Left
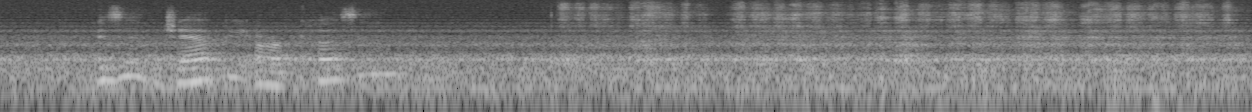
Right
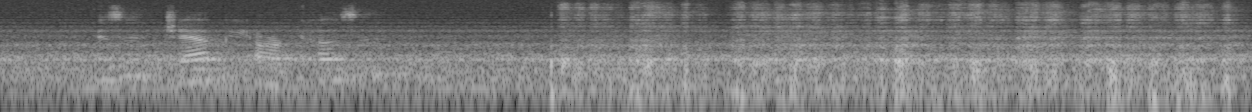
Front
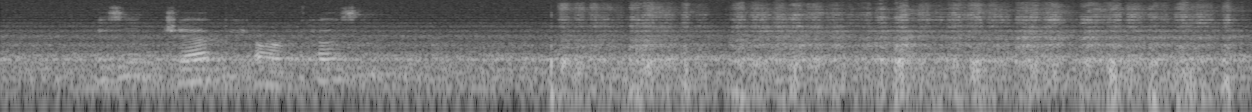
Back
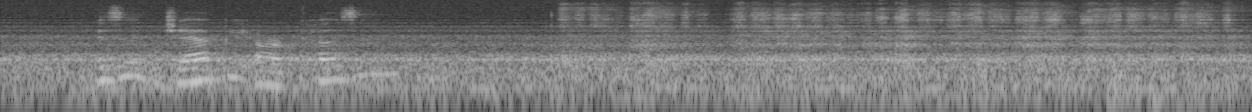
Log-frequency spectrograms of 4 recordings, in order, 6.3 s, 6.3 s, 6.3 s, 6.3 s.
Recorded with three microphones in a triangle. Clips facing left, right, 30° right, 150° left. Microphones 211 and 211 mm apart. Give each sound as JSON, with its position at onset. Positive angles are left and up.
{"t": 0.5, "sound": "a woman speaking", "azimuth_deg": 90, "distance_m": 1.3}
{"t": 2.8, "sound": "writing", "azimuth_deg": -60, "distance_m": 1.9}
